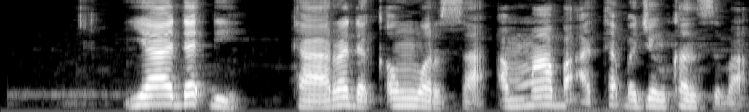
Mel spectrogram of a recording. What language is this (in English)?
Hausa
